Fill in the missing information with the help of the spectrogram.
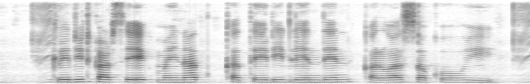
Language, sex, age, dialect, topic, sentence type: Magahi, female, 18-24, Northeastern/Surjapuri, banking, question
